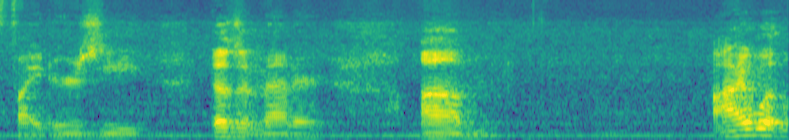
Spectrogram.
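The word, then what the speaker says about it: FighterZ: want to call it I've heard fighters as the correct pronunciation but the show is called Dragon Ball Z so it kind of always makes me want to call it Dragon Ball fighter Z doesn't matter I would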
